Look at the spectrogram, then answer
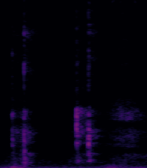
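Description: Keys tapped on a computer keyboard in two quick pairs of clicks, close and quiet.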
